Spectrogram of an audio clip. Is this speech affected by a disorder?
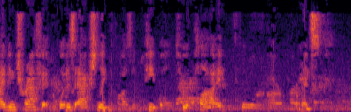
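No.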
